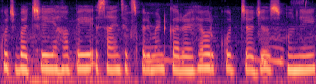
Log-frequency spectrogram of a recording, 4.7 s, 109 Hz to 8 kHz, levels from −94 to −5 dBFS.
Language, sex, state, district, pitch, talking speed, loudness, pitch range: Hindi, female, Uttar Pradesh, Jyotiba Phule Nagar, 240 Hz, 175 wpm, -24 LUFS, 230-245 Hz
